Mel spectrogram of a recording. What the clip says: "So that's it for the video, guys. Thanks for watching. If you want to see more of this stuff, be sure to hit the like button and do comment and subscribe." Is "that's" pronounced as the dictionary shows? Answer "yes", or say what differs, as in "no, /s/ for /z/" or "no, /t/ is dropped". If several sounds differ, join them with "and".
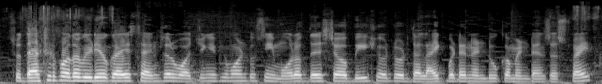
no, /ʃ/ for /s/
